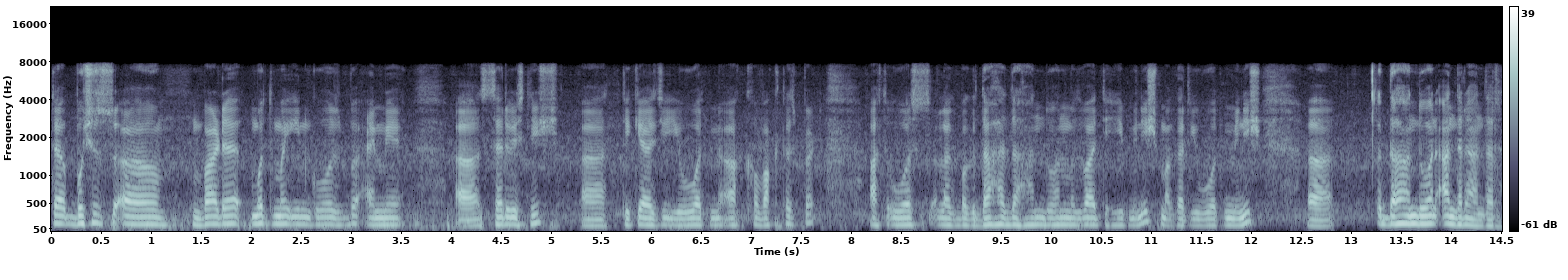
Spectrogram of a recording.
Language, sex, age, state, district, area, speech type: Kashmiri, male, 30-45, Jammu and Kashmir, Srinagar, urban, spontaneous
